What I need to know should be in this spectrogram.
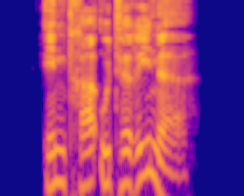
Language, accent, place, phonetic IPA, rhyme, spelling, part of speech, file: German, Germany, Berlin, [ɪntʁaʔuteˈʁiːnə], -iːnə, intrauterine, adjective, De-intrauterine.ogg
- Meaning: inflection of intrauterin: 1. strong/mixed nominative/accusative feminine singular 2. strong nominative/accusative plural 3. weak nominative all-gender singular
